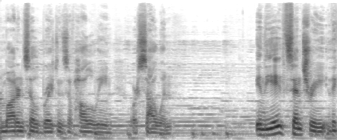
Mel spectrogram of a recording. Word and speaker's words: Samhain: Halloween has its roots in the ancient Celtic festival of Samhain, pronounced Samhain, but sometimes said as Samhain, as it's spelled Samhain, meaning summer's end.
